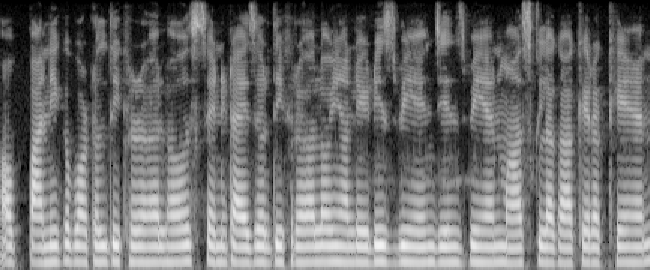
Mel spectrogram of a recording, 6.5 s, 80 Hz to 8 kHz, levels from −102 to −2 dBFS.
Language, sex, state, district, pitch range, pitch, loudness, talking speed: Bhojpuri, female, Uttar Pradesh, Ghazipur, 165-175 Hz, 170 Hz, -16 LUFS, 210 wpm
